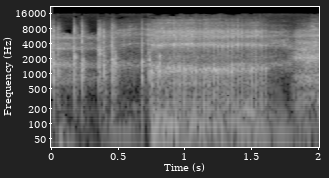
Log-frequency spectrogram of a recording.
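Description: A few people clapping quickly, dying away about half a second in, then two long snores from women passed out face-down at a dinner table, in an animated cartoon's soundtrack.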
